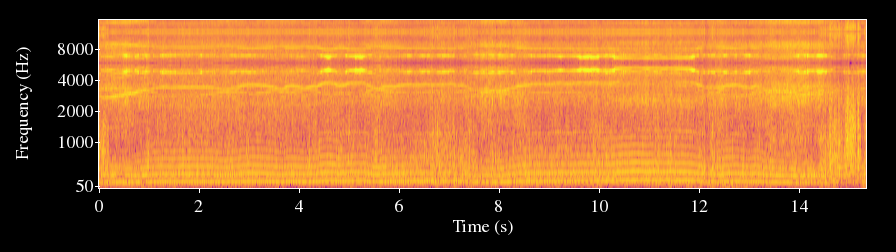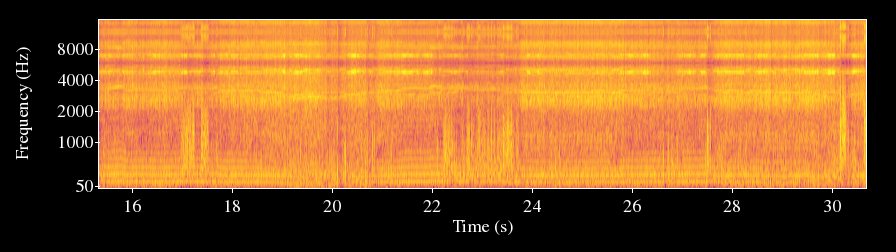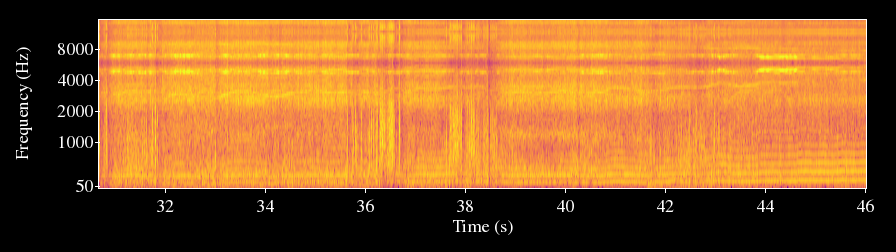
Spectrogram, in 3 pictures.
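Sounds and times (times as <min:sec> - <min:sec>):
drone motors humming: 0:00.0 - 0:46.0
wind gusts on microphone: 0:00.0 - 0:46.0.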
